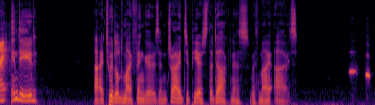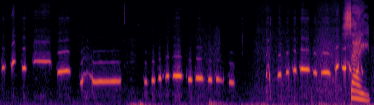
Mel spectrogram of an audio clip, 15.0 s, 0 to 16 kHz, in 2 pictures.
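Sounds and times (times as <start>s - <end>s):
speech: 0.0s - 0.8s, 1.9s - 6.0s, 14.5s - 14.9s
person whistling a lilting tune: 7.0s - 12.2s, 12.8s - 14.8s.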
